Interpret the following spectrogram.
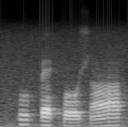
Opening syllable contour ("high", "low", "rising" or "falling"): high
